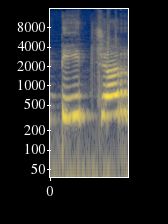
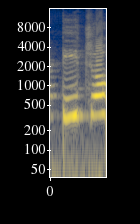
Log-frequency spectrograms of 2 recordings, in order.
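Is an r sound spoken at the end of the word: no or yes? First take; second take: yes; no. First: The word ends with a pronounced r sound. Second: The word ends without any r sound. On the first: The speaker calls it wrong. "टीचर नहीं होता" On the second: The speaker calls it right. "टीचर होता है"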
